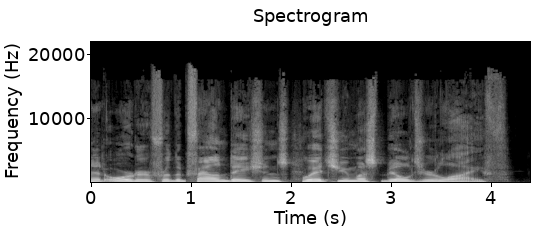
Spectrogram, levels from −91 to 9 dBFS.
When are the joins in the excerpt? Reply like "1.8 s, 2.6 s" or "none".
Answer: 0.9 s, 2.1 s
